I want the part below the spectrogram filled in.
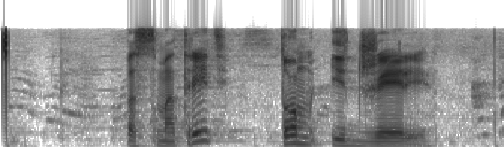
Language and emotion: Russian, positive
